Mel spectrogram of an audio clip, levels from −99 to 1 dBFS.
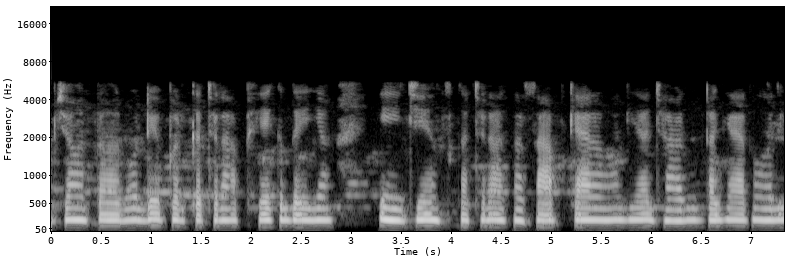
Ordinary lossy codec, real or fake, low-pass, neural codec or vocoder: none; real; 5.4 kHz; none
